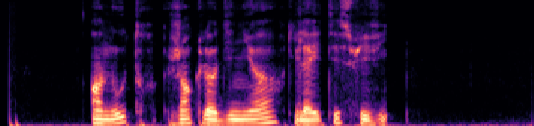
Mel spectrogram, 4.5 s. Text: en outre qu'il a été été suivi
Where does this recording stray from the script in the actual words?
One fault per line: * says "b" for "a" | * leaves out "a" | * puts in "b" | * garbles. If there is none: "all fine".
* puts in "jean claude ignore"
* leaves out "été"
